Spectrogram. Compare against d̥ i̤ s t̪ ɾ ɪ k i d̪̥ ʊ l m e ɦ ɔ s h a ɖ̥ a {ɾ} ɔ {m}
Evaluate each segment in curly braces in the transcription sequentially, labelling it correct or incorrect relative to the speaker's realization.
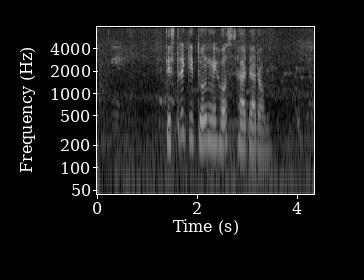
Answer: correct, correct

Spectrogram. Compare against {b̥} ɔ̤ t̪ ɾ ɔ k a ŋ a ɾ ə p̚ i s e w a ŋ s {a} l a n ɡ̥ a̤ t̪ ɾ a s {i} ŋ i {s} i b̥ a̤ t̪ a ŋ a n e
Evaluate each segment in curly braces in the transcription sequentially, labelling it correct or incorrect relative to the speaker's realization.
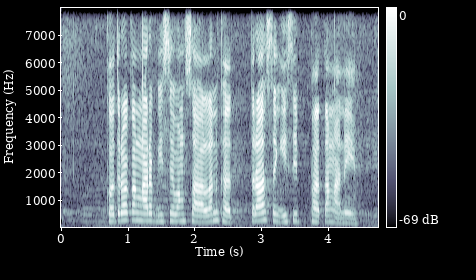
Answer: incorrect: ɡ̥, correct, incorrect: ɪ, correct

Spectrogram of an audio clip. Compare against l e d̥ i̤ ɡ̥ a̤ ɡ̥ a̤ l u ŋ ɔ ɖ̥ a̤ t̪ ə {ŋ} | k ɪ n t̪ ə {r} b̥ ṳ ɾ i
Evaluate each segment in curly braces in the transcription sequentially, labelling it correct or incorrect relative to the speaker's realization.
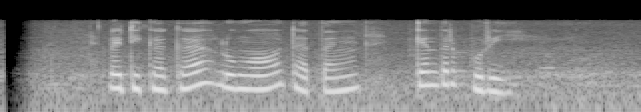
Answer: correct, correct

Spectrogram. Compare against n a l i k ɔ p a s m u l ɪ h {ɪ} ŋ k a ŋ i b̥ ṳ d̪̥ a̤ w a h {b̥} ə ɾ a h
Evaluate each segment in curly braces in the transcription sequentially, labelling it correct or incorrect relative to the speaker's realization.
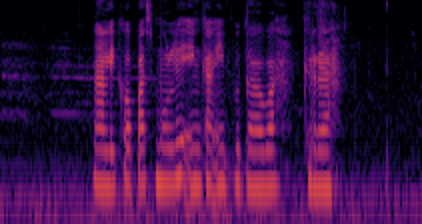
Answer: incorrect: i, incorrect: ɡ̥

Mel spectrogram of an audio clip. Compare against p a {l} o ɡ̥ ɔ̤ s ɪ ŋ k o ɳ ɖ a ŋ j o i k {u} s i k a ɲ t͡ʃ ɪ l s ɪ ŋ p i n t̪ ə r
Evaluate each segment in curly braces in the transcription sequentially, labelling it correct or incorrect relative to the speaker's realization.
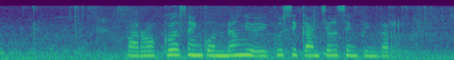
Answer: incorrect: ɾ, correct

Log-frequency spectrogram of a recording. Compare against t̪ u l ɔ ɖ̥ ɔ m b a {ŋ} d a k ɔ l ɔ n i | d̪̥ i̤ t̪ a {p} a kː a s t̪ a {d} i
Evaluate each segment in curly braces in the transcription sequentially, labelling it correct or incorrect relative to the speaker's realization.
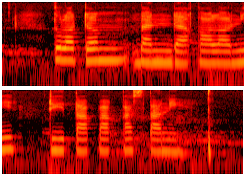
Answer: incorrect: n, correct, incorrect: n

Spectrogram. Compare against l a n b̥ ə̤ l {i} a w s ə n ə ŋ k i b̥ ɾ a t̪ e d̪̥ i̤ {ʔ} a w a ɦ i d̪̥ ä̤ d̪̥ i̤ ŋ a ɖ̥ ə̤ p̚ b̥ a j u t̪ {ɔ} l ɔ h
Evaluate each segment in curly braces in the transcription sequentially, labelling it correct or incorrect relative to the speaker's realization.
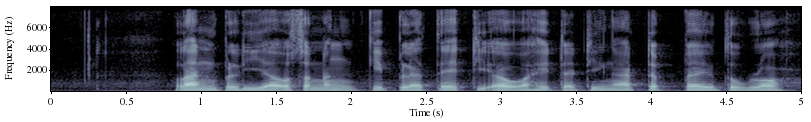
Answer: correct, correct, incorrect: u

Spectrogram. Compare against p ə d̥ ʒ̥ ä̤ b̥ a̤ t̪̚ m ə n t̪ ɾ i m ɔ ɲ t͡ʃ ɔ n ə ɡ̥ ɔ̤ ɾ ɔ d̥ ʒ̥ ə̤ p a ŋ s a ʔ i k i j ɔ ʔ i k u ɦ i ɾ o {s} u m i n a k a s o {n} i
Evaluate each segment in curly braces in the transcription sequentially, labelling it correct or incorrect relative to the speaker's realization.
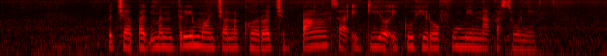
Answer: incorrect: f, correct

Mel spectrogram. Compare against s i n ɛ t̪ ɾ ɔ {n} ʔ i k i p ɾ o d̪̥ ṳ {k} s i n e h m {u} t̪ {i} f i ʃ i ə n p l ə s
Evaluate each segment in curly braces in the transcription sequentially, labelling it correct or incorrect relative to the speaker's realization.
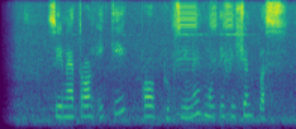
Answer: correct, correct, correct, correct

